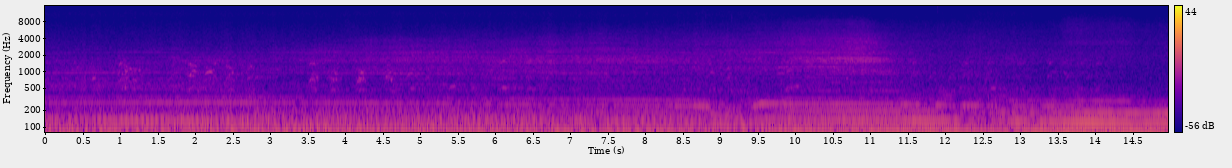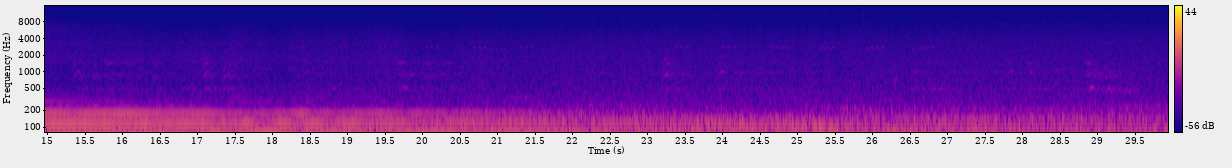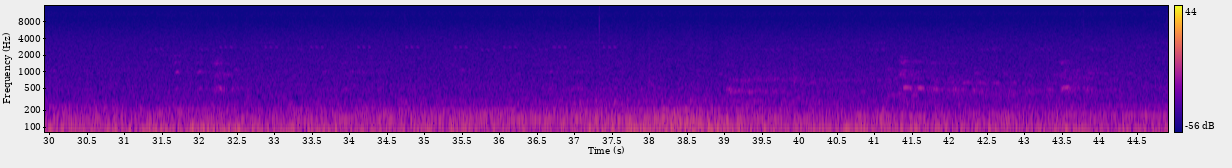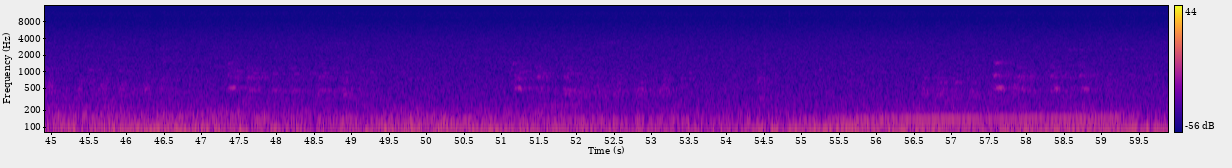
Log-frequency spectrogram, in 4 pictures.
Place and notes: Chiquinquirá, Boyacá, Colombia - Medium environment
Rural land located in the department of Cundinamarca in cold climate, sucre occidental village, national road Chiquinquirá Bogotá.
Road and airway with heavy traffic due to its proximity to the capital of Colombia. Bordering territory between Boyacá and Cundinamarca, 1 kilometer from the national road, surrounded by cattle farms with domestic animals such as dogs, which are the guardians in rural areas.
Región Andina, Colombia, May 2021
